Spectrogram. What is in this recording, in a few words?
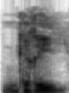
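"gris", French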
